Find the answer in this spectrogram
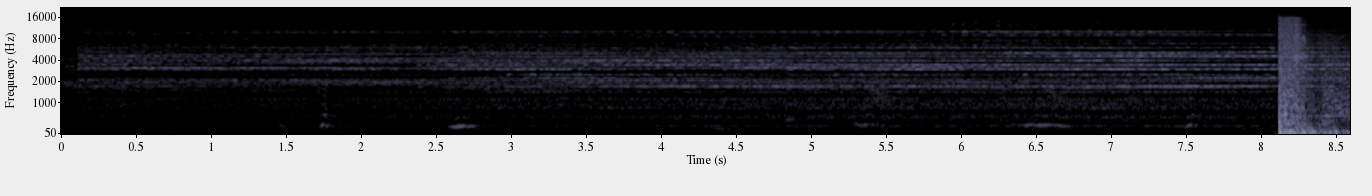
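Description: Film sound-design drone: a high, shimmering cluster of steady tones that starts suddenly and slowly swells in loudness.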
